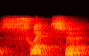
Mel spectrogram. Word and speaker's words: sweatshirt: Et on prononce sweatshirt parce que sweet avec 2 E, ça veut dire doux, sucré ou un bonbon, et sweat c'est la transpiration.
